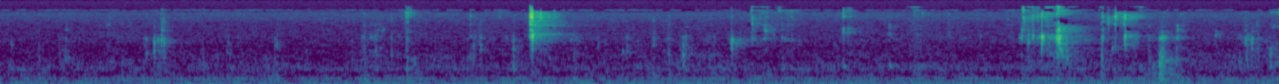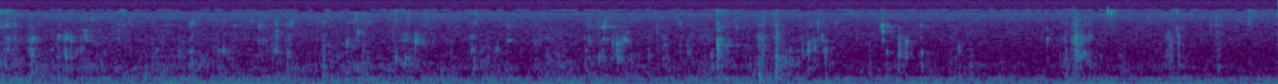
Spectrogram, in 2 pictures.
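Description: Close-up chewing and biting of grilled chicken sate, with small wet clicks and a sharper crunch about two and a half seconds in and a louder cluster of crunches about five seconds in.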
